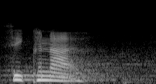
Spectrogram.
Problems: none marked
